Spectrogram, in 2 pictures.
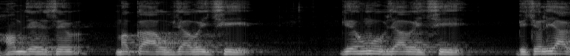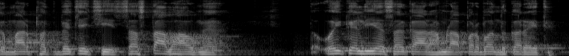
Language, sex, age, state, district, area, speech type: Maithili, male, 60+, Bihar, Samastipur, rural, spontaneous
